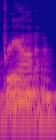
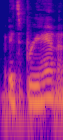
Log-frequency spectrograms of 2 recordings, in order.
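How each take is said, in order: First: Brianna as bree-AW-nuh; wrong pronunciation. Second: Brianna as bree-ANN-uh; correct pronunciation. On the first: Speaker shows the version to avoid, Brianna with "aw". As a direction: say Brianna with "aw" in the middle. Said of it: "not Brianna". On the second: Speaker lets listeners know her real name, Brianna with "ann". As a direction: say Brianna with a short "ann" middle. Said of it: "it's Brianna, not Brianna". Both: Shown as a demonstration.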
